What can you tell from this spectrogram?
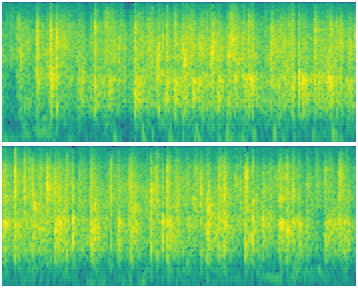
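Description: Audience applause, a steady, dense wash of many hands clapping at once, fairly loud and sustained throughout with no voices standing out.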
